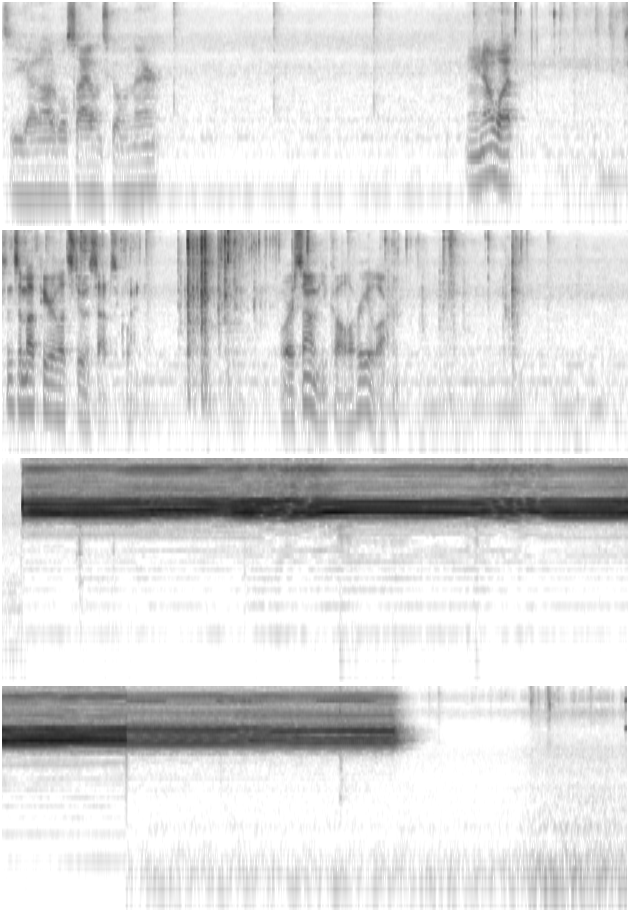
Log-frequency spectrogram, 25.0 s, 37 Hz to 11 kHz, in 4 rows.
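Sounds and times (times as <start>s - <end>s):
high-pitched fire alarm tone: 12.7s - 23.2s.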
